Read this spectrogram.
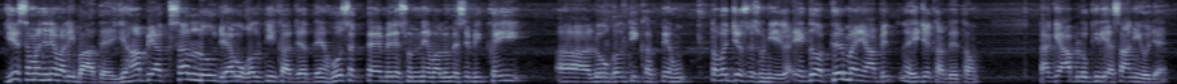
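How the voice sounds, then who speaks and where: A man with a fairly high voice gives a patient recitation lesson. He spells each word out sound by sound, then draws the verse out in a slow, melodic chant. He keeps stopping to ask his listeners whether they follow. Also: a bit bright, slight background noise. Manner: checks understanding with repeated questions. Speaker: Quran recitation teacher. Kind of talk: tajweed lesson, spelling words letter by letter.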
